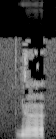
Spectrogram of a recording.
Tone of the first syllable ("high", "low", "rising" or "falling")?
low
